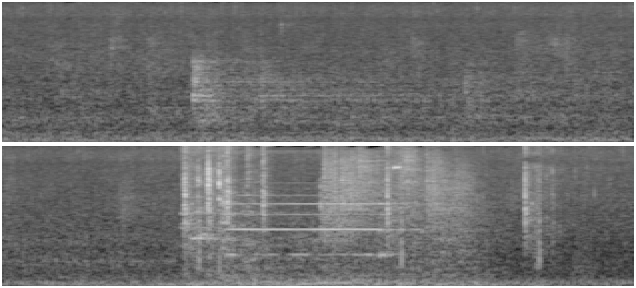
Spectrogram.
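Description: An electronic console beeps and chirps.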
